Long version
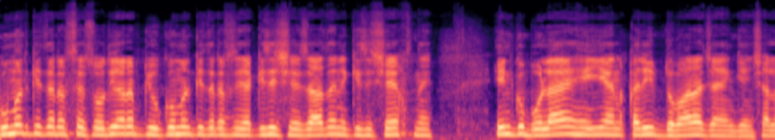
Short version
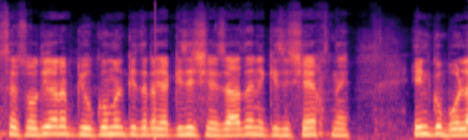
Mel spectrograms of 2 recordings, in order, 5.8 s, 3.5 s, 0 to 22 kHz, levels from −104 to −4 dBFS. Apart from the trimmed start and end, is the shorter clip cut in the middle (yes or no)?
yes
